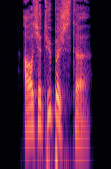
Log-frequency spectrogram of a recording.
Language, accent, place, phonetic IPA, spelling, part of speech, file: German, Germany, Berlin, [aʁçeˈtyːpɪʃstə], archetypischste, adjective, De-archetypischste.ogg
- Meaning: inflection of archetypisch: 1. strong/mixed nominative/accusative feminine singular superlative degree 2. strong nominative/accusative plural superlative degree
